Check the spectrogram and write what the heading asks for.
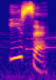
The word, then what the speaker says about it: Isis: But in ancient Egyptian, it's pronounced closer to Iset or Aset.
